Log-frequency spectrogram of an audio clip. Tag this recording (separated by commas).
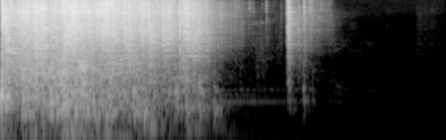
Glass, Shatter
